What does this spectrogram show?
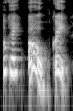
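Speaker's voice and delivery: mock cheerful. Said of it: "And I said".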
